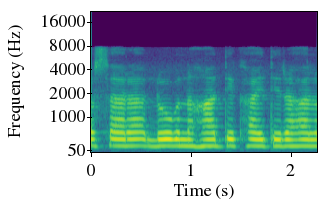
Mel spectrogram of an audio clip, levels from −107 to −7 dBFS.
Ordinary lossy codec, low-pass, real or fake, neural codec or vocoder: none; none; real; none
